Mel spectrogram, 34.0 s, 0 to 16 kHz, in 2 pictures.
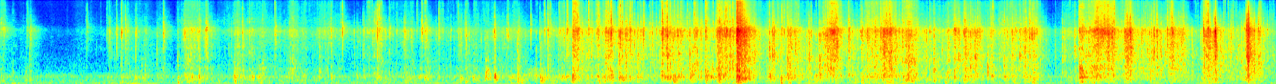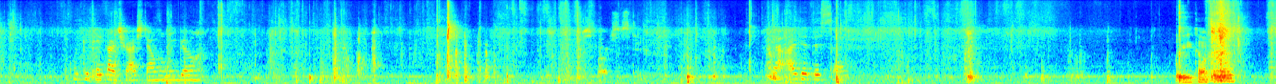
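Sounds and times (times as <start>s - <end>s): wrapping paper crinkling: 0.0s - 18.6s.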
